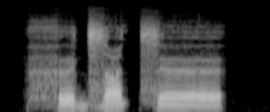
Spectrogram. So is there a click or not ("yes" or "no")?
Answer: no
